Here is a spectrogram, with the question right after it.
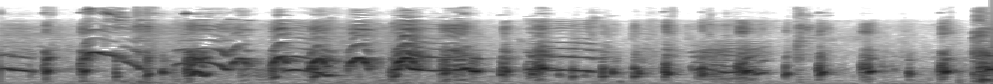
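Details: A litter of Bernese Mountain Dog puppies known as the Shasta puppies keeps up a dense chorus of high, bending whines and squeaky yips, voices overlapping continuously throughout.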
